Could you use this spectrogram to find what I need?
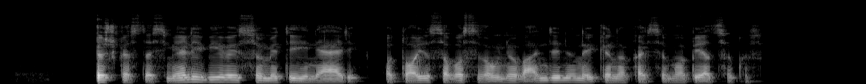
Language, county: Lithuanian, Alytus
